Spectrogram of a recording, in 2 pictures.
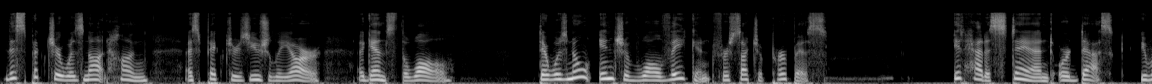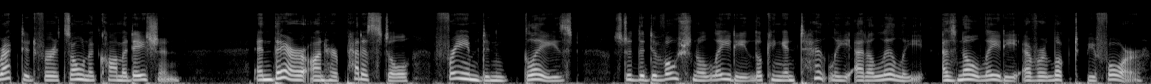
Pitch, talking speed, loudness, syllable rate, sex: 205 Hz, 150 wpm, -20 LUFS, 5.0 syllables/s, female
